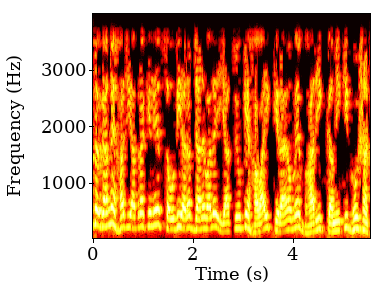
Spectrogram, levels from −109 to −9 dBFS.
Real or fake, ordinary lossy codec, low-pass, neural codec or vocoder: real; none; 3.6 kHz; none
